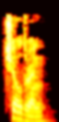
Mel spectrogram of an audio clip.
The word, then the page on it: children: British English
